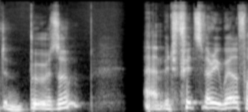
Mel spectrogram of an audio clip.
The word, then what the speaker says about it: Böse: So this is pronounced Böse.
